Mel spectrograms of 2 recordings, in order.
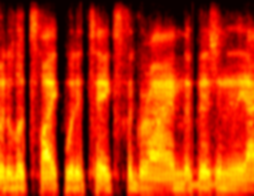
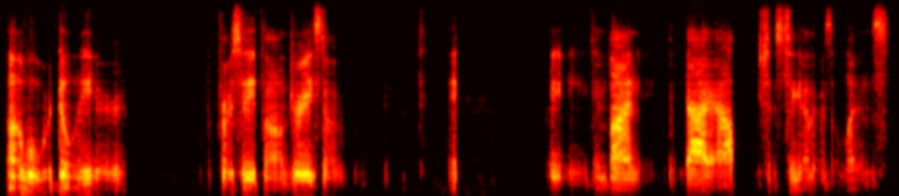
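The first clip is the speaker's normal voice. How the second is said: breaking up over a bad connection; faint, dropping call audio; cutting out; 7 dB quieter than usual. Real, not acted. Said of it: "you're cutting out just a little bit".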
